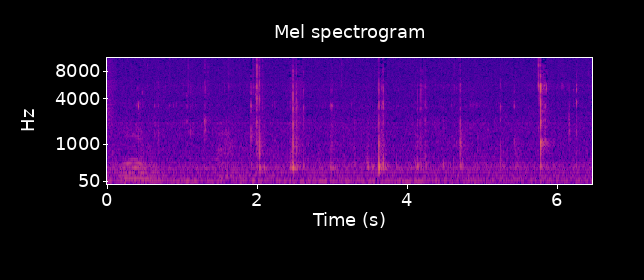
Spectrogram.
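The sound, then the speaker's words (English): Chewing a big piece of communion bread during a church communion, soft irregular crunches and wet mouth sounds repeating every second or so, with a few sharper bites standing out. “He gave us a big piece because I'm still chewing.”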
